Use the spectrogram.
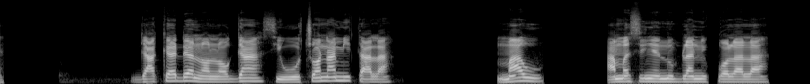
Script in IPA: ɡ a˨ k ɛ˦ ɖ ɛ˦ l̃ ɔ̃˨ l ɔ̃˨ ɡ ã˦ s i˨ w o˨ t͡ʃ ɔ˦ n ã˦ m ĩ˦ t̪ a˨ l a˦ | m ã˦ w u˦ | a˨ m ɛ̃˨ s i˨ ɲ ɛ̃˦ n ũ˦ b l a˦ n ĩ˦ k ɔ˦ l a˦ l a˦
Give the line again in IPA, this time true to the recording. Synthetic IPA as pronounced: ɡ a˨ k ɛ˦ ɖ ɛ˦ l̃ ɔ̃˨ l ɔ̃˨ ɡ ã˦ s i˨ w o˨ t͡ʃ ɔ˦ n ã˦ m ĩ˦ t̪ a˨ l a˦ | m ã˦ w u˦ | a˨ m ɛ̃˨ s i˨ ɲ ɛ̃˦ n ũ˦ b l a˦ n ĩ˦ k͡p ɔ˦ l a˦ l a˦

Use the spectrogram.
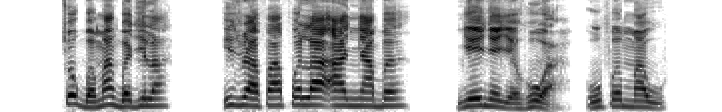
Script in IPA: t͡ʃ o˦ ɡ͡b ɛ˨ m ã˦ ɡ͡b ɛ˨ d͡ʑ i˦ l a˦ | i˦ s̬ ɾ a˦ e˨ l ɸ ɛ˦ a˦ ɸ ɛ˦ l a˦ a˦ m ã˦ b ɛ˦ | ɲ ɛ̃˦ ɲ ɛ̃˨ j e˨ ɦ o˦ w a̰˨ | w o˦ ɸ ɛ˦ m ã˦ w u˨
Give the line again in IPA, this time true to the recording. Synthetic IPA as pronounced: t͡ʃ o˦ ɡ͡b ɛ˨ m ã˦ ɡ͡b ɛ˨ d͡ʑ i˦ l a˦ | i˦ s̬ ɾ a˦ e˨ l ɸ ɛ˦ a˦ ɸ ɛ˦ l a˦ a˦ ɲ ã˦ b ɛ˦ | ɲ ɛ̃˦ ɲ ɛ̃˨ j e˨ ɦ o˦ w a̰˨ | w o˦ ɸ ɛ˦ m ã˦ w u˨

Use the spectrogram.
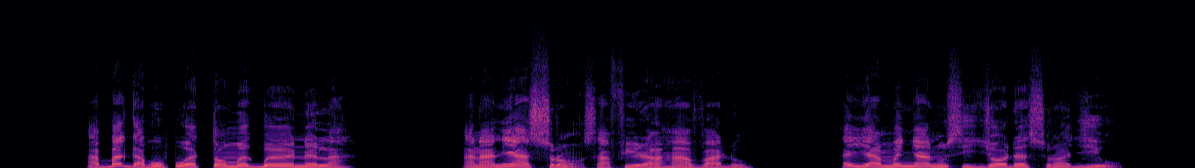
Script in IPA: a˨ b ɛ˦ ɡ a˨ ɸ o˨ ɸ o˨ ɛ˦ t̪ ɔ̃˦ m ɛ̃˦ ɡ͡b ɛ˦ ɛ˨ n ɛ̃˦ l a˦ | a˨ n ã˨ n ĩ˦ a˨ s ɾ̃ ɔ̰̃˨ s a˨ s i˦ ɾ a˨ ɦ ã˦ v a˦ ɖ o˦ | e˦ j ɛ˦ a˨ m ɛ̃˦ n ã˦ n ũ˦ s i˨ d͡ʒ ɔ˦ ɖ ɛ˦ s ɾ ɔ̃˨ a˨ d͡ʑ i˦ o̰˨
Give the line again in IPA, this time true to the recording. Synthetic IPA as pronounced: a˨ b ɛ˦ ɡ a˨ ɸ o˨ ɸ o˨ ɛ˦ t̪ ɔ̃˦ m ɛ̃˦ ɡ͡b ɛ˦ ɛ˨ n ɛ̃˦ l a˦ | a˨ n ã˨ n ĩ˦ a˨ s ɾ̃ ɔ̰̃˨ s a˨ f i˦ ɾ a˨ ɦ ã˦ v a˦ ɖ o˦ | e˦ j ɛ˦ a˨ m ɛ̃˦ ɲ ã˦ n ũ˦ s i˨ d͡ʒ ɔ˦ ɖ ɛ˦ s ɾ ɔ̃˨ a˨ d͡ʑ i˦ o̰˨

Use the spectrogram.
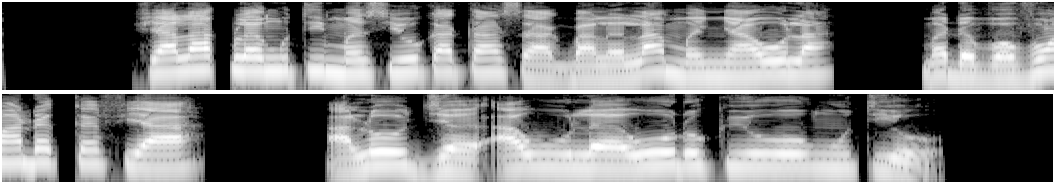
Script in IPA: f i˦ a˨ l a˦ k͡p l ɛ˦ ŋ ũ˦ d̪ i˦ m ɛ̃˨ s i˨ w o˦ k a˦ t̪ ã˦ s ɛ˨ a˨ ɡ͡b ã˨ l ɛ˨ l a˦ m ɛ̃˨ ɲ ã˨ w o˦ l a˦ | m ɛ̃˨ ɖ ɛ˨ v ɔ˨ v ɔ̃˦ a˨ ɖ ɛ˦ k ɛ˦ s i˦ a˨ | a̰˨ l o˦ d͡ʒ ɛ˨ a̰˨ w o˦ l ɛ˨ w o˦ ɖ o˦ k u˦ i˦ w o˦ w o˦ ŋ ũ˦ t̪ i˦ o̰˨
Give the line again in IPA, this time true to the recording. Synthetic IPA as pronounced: f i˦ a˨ l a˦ k͡p l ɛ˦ ŋ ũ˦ t̪ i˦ m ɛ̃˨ s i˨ w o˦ k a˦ t̪ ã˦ s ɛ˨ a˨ ɡ͡b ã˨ l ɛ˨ l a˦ m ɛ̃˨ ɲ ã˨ w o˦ l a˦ | m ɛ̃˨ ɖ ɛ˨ v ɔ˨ v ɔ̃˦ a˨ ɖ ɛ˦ k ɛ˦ f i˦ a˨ | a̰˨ l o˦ d͡ʒ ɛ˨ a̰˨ w u˦ l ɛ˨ w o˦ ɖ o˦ k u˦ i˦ w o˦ w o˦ ŋ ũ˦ t̪ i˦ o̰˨

